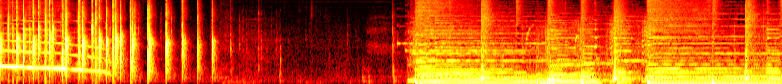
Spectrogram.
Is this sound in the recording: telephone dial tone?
no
